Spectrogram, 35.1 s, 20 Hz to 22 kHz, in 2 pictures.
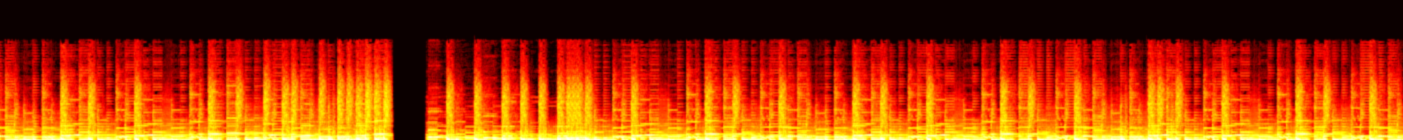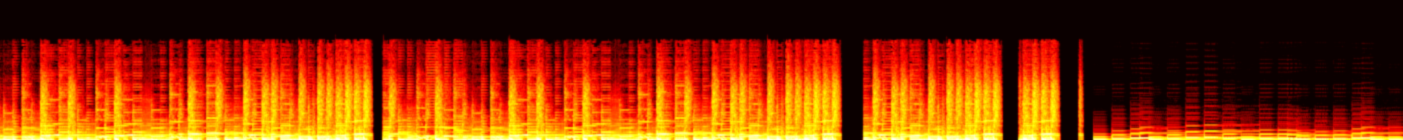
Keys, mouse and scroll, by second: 2.3 click, 8.3 click, 9.5 click, 14.0 shift+click, 16.6 shift+click, 23.1 click, 28.0 click, 28.5 click, 29.8 click, 30.5 shift+click, 32.3 shift+click, 34.4 shift+click.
